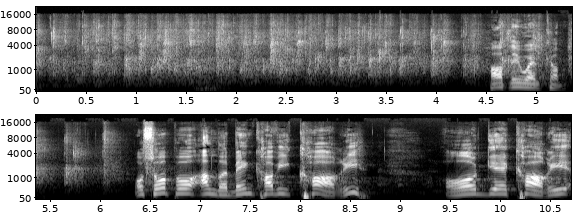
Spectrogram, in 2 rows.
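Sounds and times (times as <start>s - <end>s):
audience applause: 0.0s - 6.1s
speech: 4.5s - 5.4s, 6.4s - 8.7s, 9.4s - 10.7s.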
